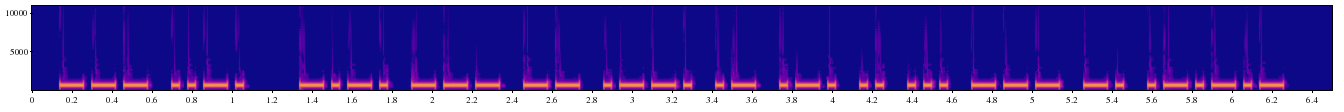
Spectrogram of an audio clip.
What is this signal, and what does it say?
Morse code, heard as a keyed tone, about 30 wpm, 700 Hz. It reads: OF COMPARISON.
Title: Sentences from Top 1600 Words 30wpm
